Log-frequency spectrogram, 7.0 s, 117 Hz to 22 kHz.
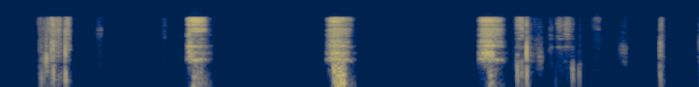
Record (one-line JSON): {"exhalation_length": "7.0 s", "exhalation_amplitude": 12572, "exhalation_signal_mean_std_ratio": 0.26, "survey_phase": "beta (2021-08-13 to 2022-03-07)", "age": "45-64", "gender": "Male", "wearing_mask": "No", "symptom_cough_any": true, "symptom_runny_or_blocked_nose": true, "symptom_sore_throat": true, "symptom_headache": true, "symptom_other": true, "symptom_onset": "3 days", "smoker_status": "Never smoked", "respiratory_condition_asthma": false, "respiratory_condition_other": false, "recruitment_source": "Test and Trace", "submission_delay": "1 day", "covid_test_result": "Positive", "covid_test_method": "RT-qPCR", "covid_ct_value": 21.7, "covid_ct_gene": "N gene"}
